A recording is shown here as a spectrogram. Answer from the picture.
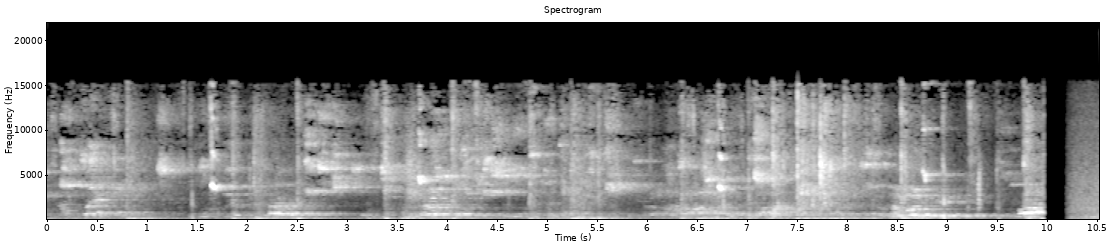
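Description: A basketball bouncing on a concrete gym court, short sharp knocks among indistinct voices echoing in a large hall.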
